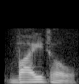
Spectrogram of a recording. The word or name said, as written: vital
